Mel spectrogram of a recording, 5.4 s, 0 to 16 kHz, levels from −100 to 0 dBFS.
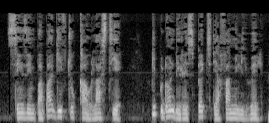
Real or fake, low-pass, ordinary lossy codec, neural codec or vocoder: real; 14.4 kHz; MP3, 48 kbps; none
